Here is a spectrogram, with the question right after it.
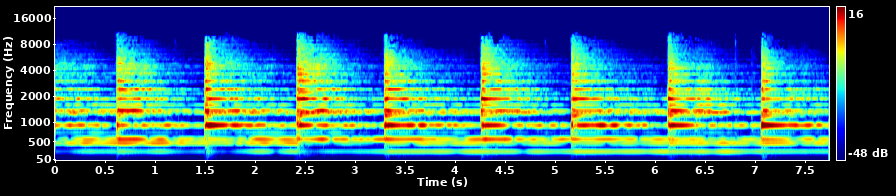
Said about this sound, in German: wobei die große Glocke nach dem Krieg neu gegossen wurde, so viel ich weiß, in Temeswar sogar, weil die andere Glocke im Krieg, ich weiß nicht, welche Umstände und wie, jedenfalls hat man nach der neue Glocke fertigen lassen.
